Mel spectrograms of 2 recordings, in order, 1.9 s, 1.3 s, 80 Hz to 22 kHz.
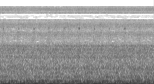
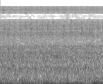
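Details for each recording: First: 1957 Ford Thunderbird V8 with the original carb parts refitted, despite fouled plugs: steady, low idle with a gentle, even lope and no misses or knocks; the best it has run for ages. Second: 1957 Ford Thunderbird with original carburetor parts refitted, flooding issues and fouled plugs; low idle with uneven, lumpy beat and dropped pulses, sounds like a cylinder missing; cause suspected, not confirmed.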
